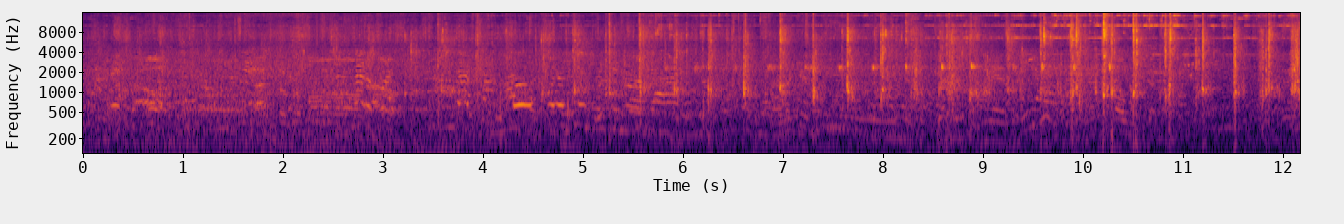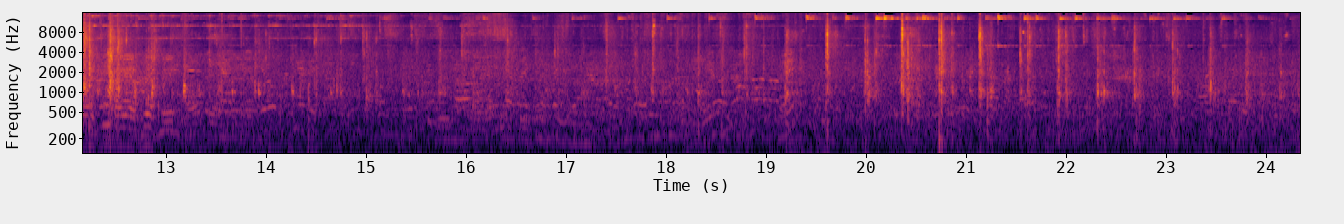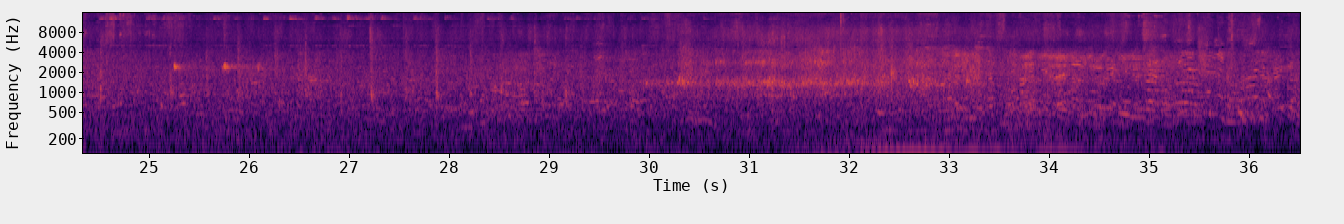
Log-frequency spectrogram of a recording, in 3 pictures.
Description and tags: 20060413.street.noise02
street ambiance, with people talking and two horse carts passing/ ambiente de calle con gente hablando y dos coches de caballos que pasan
